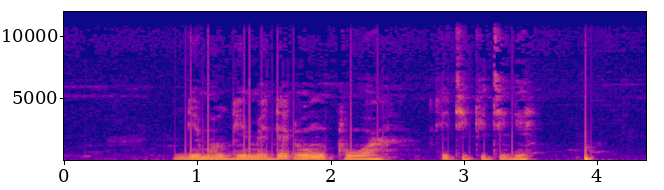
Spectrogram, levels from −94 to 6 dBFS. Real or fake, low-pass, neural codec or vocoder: real; 10.8 kHz; none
